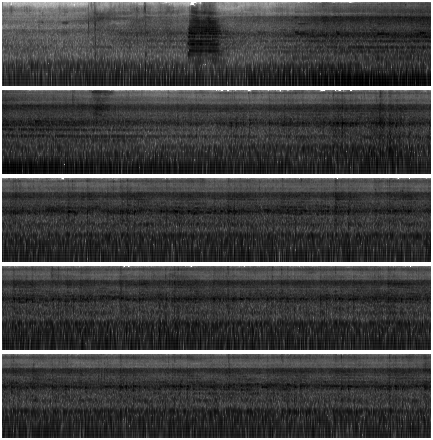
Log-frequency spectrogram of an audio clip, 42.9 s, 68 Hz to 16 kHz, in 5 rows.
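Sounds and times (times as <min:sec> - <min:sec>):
heavy locomotive rumble: 0:00.0 - 0:42.9
train cars rolling clickety-clack: 0:00.0 - 0:42.9
locomotive horn blast: 0:03.7 - 0:04.9, 0:05.5 - 0:12.2.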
